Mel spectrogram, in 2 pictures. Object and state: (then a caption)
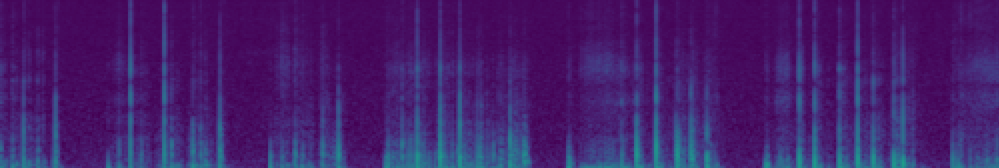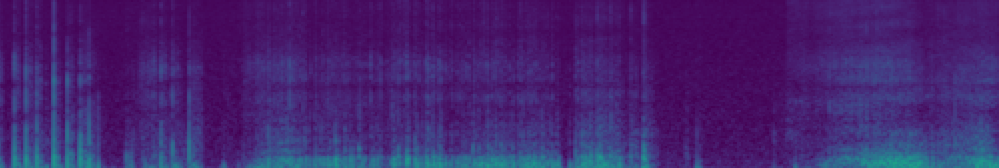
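Cotton baseball cap. Fingertips and nails scratch across the black stitched cotton fabric of a baseball cap's crown. The result is a dull, low-heavy rasping broken by quick, sharp ticks and brief pauses, with longer, steadier rubbing strokes toward the end.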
